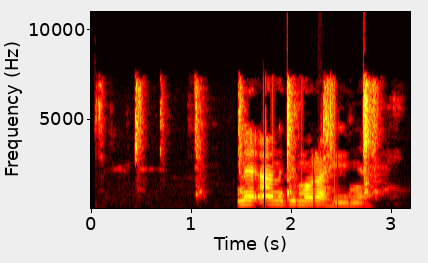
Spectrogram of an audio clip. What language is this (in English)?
Luo (Kenya and Tanzania)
